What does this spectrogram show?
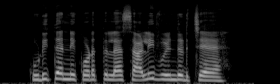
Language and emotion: Tamil, disgusted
